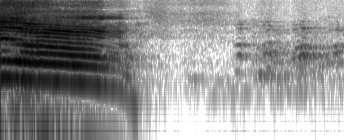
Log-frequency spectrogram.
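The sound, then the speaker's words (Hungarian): A person imitates a jackal crying with one loud, sustained wailing howl whose pitch drops sharply at the end, followed by quiet, indistinct sounds. “And the jackal was crying.”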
